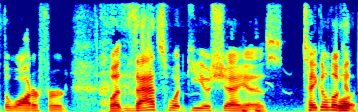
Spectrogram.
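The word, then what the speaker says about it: guilloché: The guilloche, and thank you for correcting me on the pronunciation.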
